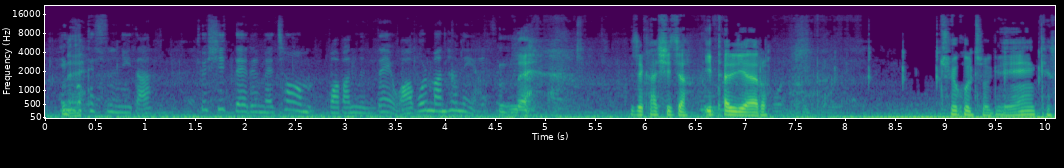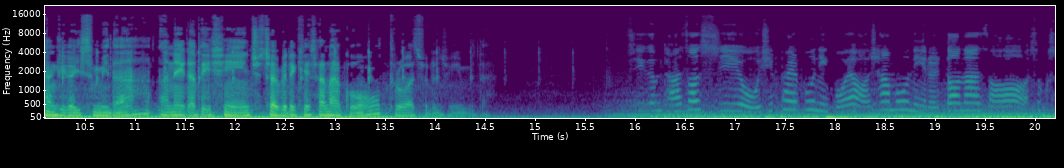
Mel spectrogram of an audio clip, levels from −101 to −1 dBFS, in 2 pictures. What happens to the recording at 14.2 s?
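At 14.2 s the sound is inside a stretch of zipper noise running from 13.42 to 14.43 s. The level falls by roughly 20 dB in unsmoothed steps, a few hundred per second, and each step leaves a tiny click, so a buzzy zipping rides on the drop. A smooth fade would lower the level without that ticking texture.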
